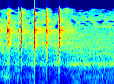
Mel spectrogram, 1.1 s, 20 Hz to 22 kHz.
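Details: GINHA HL1602 portable shockwave therapy device, handpiece applied with gel over a body pain point: five sharp, rapid clicking pulses over steady background hiss as the handpiece fires treatment pulses.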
